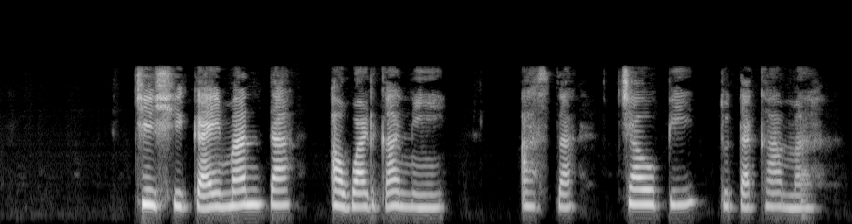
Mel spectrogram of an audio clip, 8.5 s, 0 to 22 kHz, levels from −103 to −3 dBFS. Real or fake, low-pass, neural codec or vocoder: fake; 7.2 kHz; codec, 16 kHz, 4 kbps, FreqCodec, larger model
